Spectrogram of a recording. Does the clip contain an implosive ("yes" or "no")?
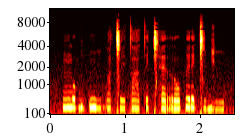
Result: yes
